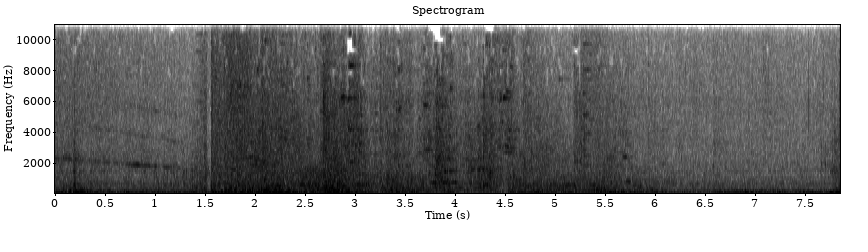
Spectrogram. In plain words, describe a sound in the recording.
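A vehicle engine roars.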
